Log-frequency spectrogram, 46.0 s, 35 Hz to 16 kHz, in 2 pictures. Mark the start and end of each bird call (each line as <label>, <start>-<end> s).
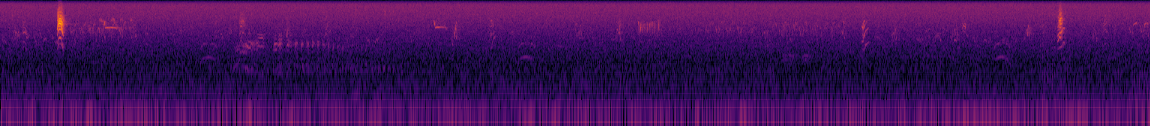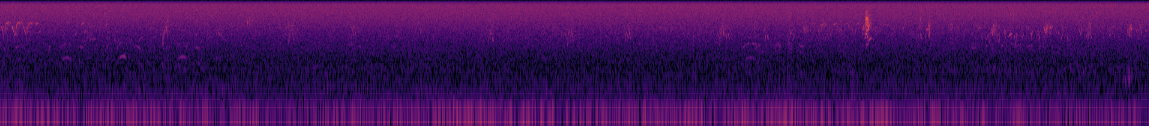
Hawaii Amakihi (Chlorodrepanis virens), 0.4-0.6 s
Hawaii Amakihi (Chlorodrepanis virens), 1.1-2.8 s
Warbling White-eye (Zosterops japonicus), 2.1-2.4 s
Erckel's Francolin (Pternistis erckelii), 4.7-8.1 s
Hawaii Amakihi (Chlorodrepanis virens), 4.8-4.9 s
Warbling White-eye (Zosterops japonicus), 8.7-8.9 s
House Finch (Haemorhous mexicanus), 9.0-9.2 s
Hawaii Amakihi (Chlorodrepanis virens), 9.8-9.9 s
House Finch (Haemorhous mexicanus), 12.3-12.4 s
Warbling White-eye (Zosterops japonicus), 12.7-13.2 s
Hawaii Amakihi (Chlorodrepanis virens), 14.1-14.8 s
Hawaii Amakihi (Chlorodrepanis virens), 15.4-16.5 s
Hawaii Amakihi (Chlorodrepanis virens), 17.2-17.4 s
House Finch (Haemorhous mexicanus), 17.8-18.0 s
Hawaii Amakihi (Chlorodrepanis virens), 19.2-19.4 s
House Finch (Haemorhous mexicanus), 20.5-20.6 s
Hawaii Amakihi (Chlorodrepanis virens), 21.1-21.3 s
Hawaii Amakihi (Chlorodrepanis virens), 22.0-22.2 s
Hawaii Amakihi (Chlorodrepanis virens), 22.6-23.8 s
House Finch (Haemorhous mexicanus), 26.2-26.4 s
House Finch (Haemorhous mexicanus), 27.3-27.5 s
House Finch (Haemorhous mexicanus), 28.7-28.9 s
House Finch (Haemorhous mexicanus), 32.7-32.9 s
House Finch (Haemorhous mexicanus), 34.3-34.5 s
House Finch (Haemorhous mexicanus), 35.5-35.6 s
House Finch (Haemorhous mexicanus), 37.4-37.6 s
Hawaii Amakihi (Chlorodrepanis virens), 39.2-40.5 s
House Finch (Haemorhous mexicanus), 41.5-41.6 s
House Finch (Haemorhous mexicanus), 42.7-42.9 s
House Finch (Haemorhous mexicanus), 43.8-44.1 s
House Finch (Haemorhous mexicanus), 44.7-44.9 s
House Finch (Haemorhous mexicanus), 45.5-45.9 s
